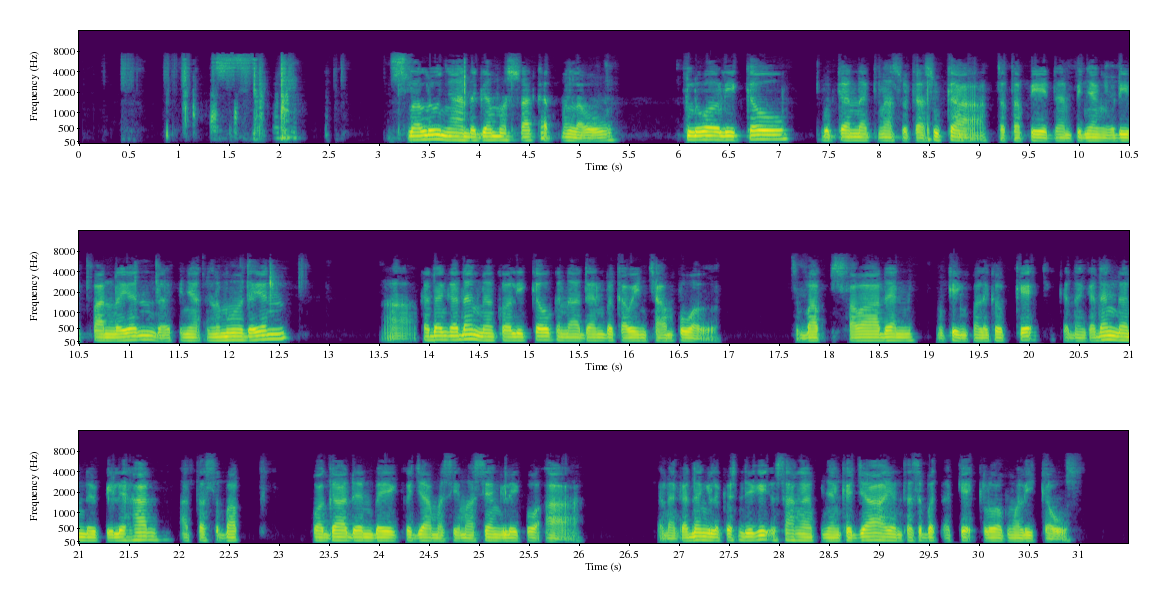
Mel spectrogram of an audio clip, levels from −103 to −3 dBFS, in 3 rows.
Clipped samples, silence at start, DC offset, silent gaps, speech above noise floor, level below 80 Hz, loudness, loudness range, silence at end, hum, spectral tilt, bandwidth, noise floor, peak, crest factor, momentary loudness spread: under 0.1%; 1.05 s; under 0.1%; 26.11-26.15 s, 26.36-26.40 s, 26.50-26.59 s; over 76 dB; -48 dBFS; -15 LUFS; 3 LU; 0.55 s; none; -8.5 dB/octave; 7.2 kHz; under -90 dBFS; 0 dBFS; 16 dB; 14 LU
